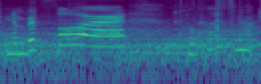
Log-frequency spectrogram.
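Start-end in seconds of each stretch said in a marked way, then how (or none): 0.1-1.3 excited. Real, not acted. Picking her next can.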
